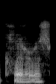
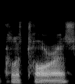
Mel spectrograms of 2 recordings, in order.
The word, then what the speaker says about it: clitoris: not that great but here's the clitoris or clitoris ever you want to pronounce it and that's kind of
